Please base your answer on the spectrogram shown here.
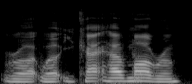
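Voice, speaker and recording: A man's voice: mid-range voice, level tone, measured pace, smooth, dry recording, lightly acted. A man playing a blunt, stubborn, flippant teenage boy in a tabletop role-playing game. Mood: grudging, cheeky. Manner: flippant, casual.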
